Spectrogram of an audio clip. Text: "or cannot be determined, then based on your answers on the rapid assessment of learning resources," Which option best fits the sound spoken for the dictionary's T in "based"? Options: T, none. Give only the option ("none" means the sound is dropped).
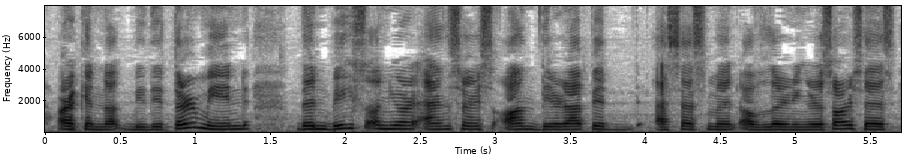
T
